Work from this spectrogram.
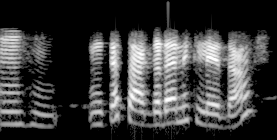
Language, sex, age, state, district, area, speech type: Telugu, female, 30-45, Andhra Pradesh, Vizianagaram, rural, conversation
